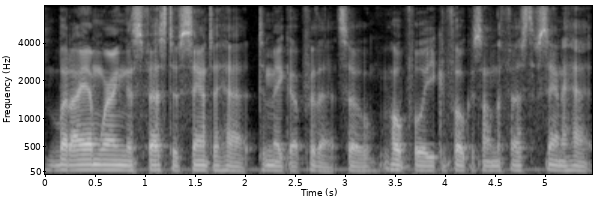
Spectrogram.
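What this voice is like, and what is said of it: Sick-sounding voice. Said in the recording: “I'm a little under the weather. You can probably tell in my voice”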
